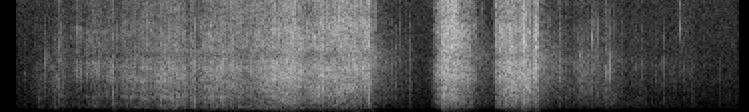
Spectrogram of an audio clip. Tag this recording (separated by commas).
Tearing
